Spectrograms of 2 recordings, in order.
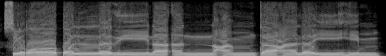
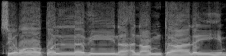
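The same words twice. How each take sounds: First: The n sound flows for a moderate length. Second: The n sound is cut off too quickly. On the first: The speaker calls it right. "Nunnya dialirkan" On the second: The speaker calls it wrong. "itu terlalu cepat"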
